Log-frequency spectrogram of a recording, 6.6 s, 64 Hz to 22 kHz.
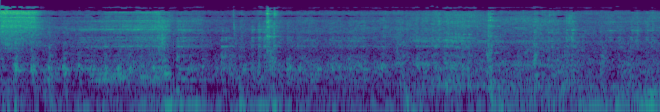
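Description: A 15-inch-gauge miniature railway train running along the track, heard from aboard a carriage: a steady rumble of the wheels on the rails with scattered clicks over the rail joints.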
